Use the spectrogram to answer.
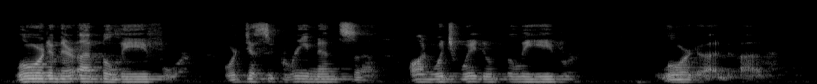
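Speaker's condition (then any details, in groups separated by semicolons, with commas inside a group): Cleft palate; congenital cleft palate, many painful oral surgeries from 3 months to 16 years, 10 years braces; 7 years of speech therapy, oral appliance once worn to help speak properly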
